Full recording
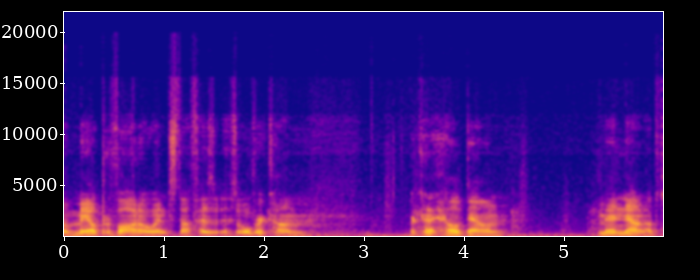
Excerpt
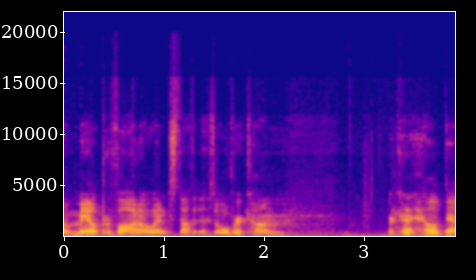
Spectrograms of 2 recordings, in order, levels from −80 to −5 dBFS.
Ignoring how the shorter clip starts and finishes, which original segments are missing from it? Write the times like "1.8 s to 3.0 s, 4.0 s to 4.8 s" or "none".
1.3 s to 1.5 s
